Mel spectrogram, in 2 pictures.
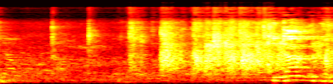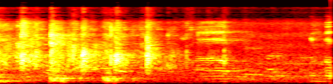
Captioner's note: a round of applause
